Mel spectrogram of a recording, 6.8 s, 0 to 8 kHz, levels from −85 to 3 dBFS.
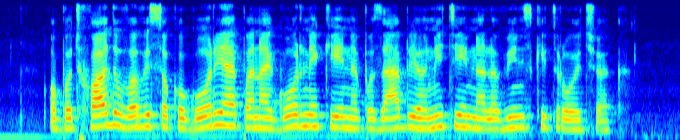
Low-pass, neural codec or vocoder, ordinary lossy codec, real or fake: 7.2 kHz; codec, 16 kHz, 8 kbps, FunCodec, trained on LibriTTS, 25 frames a second; none; fake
